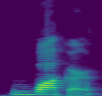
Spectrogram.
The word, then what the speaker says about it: Walker: next up we have Walker Walker now what's special about the spelling of Walker it has a silent L that's totally not pronounced how many syllables are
